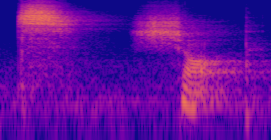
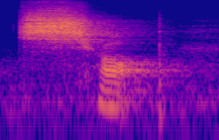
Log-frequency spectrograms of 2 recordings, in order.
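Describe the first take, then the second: First: The t and shop are separated by a pause. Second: The t and shop blend into one word. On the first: "start with T and then do the S H word" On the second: "you've kind of said the word chop"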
